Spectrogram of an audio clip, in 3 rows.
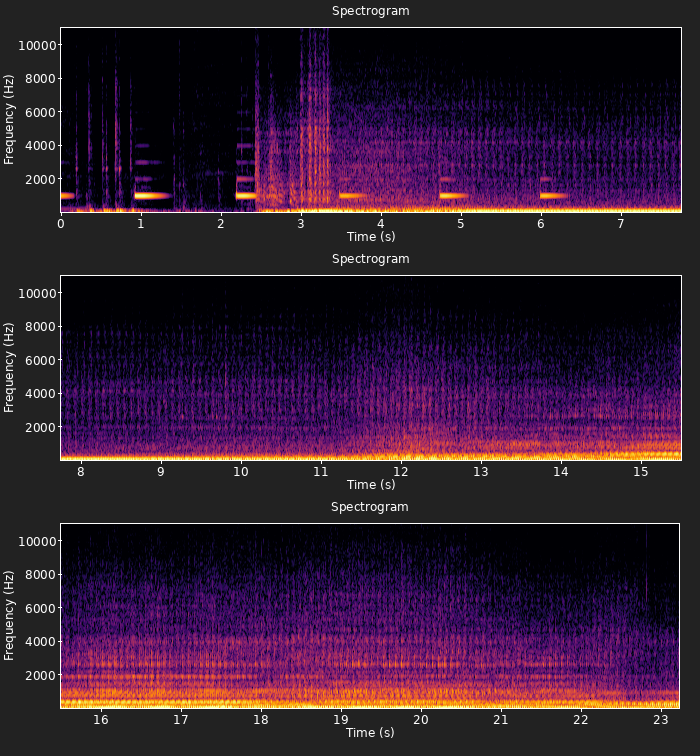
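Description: Nissan 300ZX's V6 engine cranking briefly and starting about two seconds in, then idling steadily, its note rising a little for a few seconds past the middle. A warning chime beeps about once a second over the first few seconds, fading out.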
